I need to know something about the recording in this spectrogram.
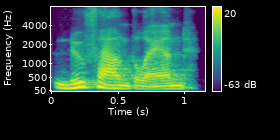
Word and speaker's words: Newfoundland: is what they're called she always pronounced newfoundland with all three words very distinctively pronounced and that was fascinating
